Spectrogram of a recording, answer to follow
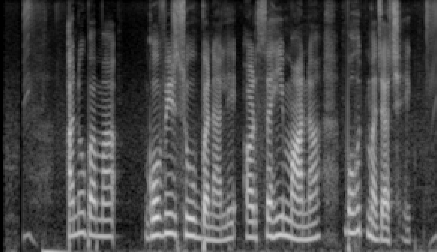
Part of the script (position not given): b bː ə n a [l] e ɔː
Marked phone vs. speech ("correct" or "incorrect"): correct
